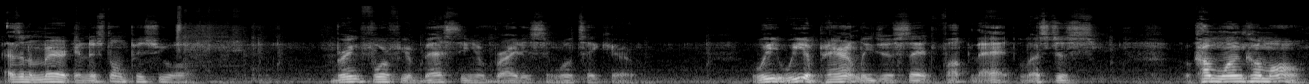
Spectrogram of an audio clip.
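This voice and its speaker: A man's voice: lowish voice, lively intonation, a little slow, a little hiss or hum. A man giving blunt, scornful political commentary.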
